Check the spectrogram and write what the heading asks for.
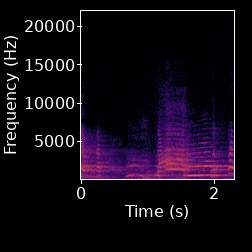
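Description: Laughter: short chuckling voice sounds, with one longer held vocal sound near the end.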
